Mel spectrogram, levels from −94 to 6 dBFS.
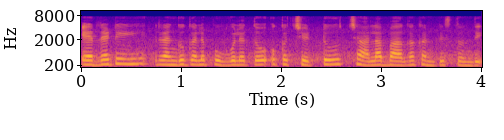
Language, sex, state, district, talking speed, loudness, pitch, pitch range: Telugu, female, Andhra Pradesh, Krishna, 135 wpm, -17 LUFS, 245 Hz, 230-260 Hz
